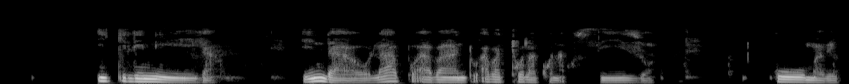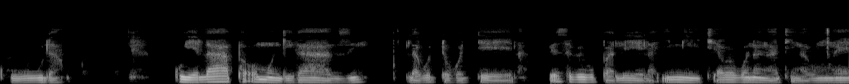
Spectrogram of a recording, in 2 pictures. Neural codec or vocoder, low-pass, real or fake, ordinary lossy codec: none; 5.4 kHz; real; MP3, 24 kbps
